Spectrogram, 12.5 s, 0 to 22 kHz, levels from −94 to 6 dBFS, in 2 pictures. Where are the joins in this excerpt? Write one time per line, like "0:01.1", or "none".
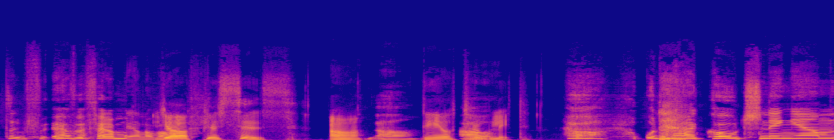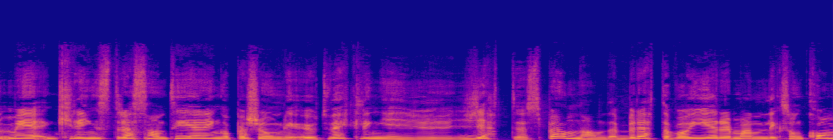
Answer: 0:00.9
